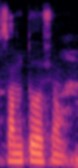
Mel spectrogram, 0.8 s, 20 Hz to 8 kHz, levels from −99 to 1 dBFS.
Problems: none marked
